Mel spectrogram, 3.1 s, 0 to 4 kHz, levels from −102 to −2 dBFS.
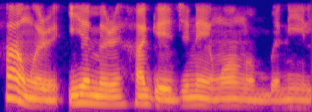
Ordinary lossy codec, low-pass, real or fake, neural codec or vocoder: none; 3.6 kHz; real; none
